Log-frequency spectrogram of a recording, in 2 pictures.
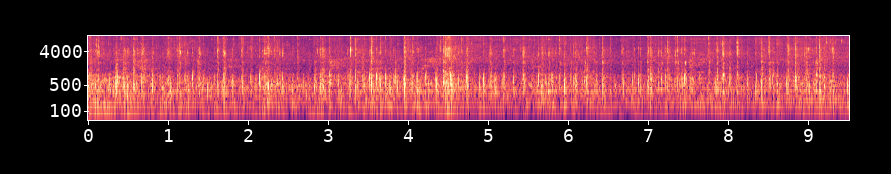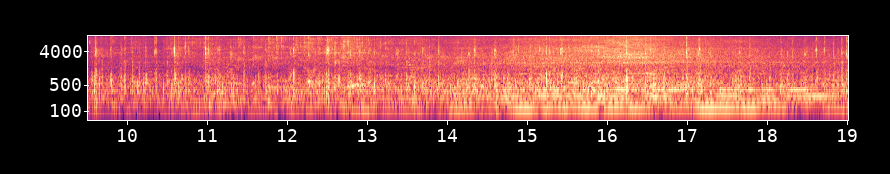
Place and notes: Mechelen, Belgique - Cobblestones street
A very old street of Mechelen, made with cobblestones. People discussing, bicycles driving fast on the cobblestone : the special pleasant sound of an every day Flemish street. At the end, a student with a suitcase, rolling on the cobblestones.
